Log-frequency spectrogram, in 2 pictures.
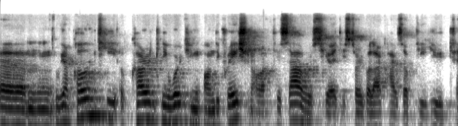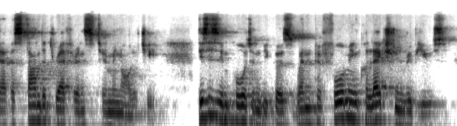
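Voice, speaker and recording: A man presents formally at an academic conference, reading carefully worded prepared remarks. His voice is average in pitch. The recording is roomy, with clear echo around his words. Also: darkish tone.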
